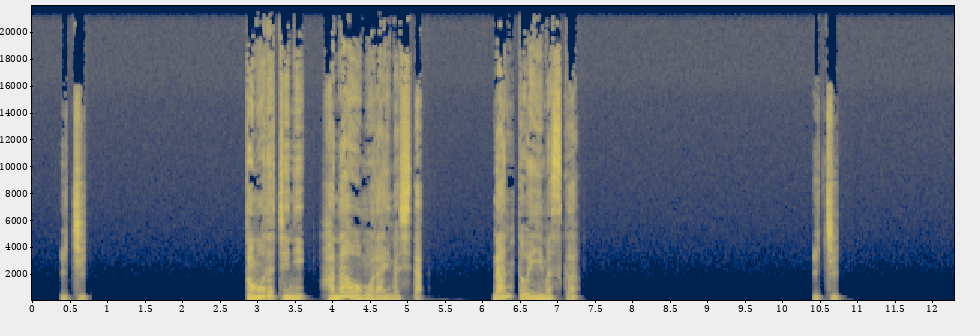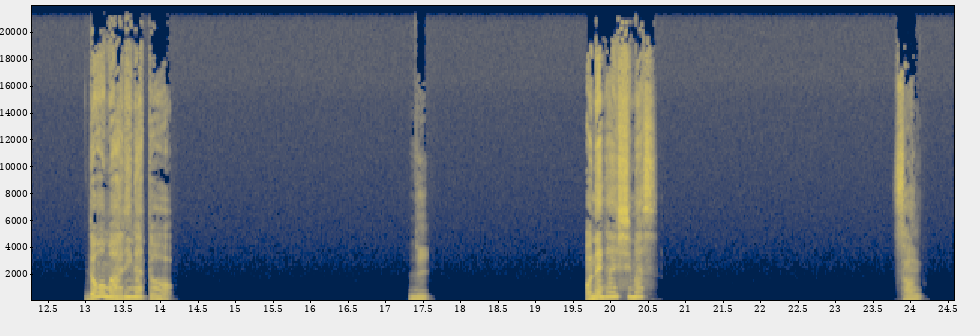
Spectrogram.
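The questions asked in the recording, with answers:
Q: 友達に花をもらいました。何と言いますか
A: 1: どうもありがとう。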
